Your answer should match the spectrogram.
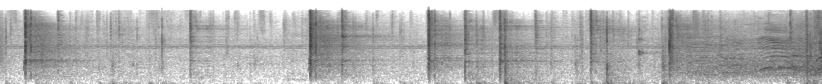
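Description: Badminton rally: the sharp cracks of rackets striking a shuttlecock, about a dozen of them at an uneven pace, the exchanges quickening in the second half.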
